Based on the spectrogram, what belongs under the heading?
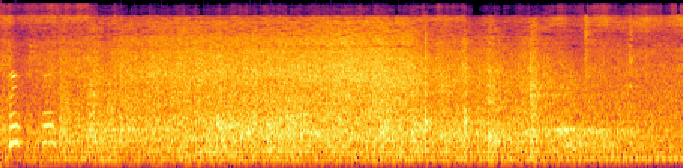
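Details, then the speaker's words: Volvo truck with newly fitted diesel engine, repeated start attempts with ether: the starter drags the engine slowly with uneven chugging and a few coughs, never starting; the batteries are suspected low and the starter was getting hot. "что он еле крутит его я думаю надо подзаряжать его просели акумы уже"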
